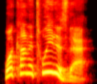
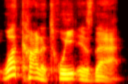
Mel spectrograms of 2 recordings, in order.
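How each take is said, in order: First: Much higher, exasperated disbelief; incredulous high squeal. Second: Said in the usual way. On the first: Real, not acted. Host mocking a politician's tweet, in a high incredulous squeal. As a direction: shriek the question in disbelief.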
